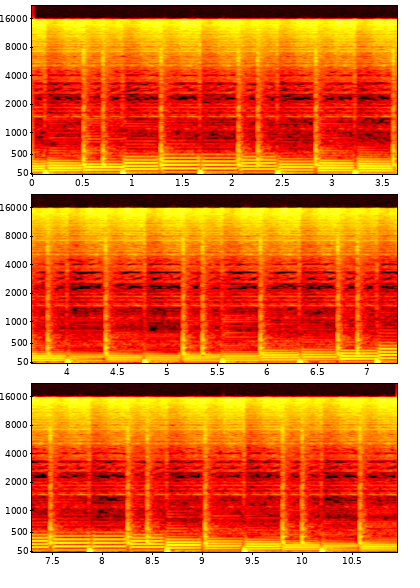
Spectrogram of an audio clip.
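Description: Peavey Cirrus electric bass played fingerstyle, running the E Locrian scale up and down in open position, one even note after another over a drum backing track with a steady beat.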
